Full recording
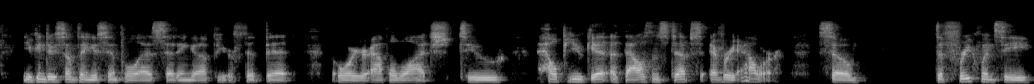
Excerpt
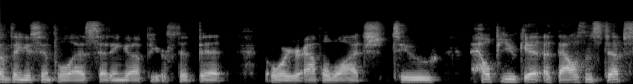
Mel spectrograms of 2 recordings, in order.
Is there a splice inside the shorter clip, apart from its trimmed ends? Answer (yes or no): no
